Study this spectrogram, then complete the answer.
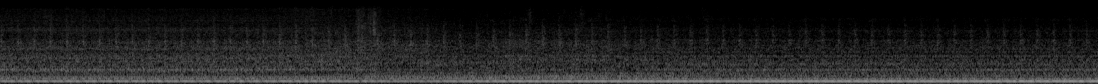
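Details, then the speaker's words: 2010 GMC Sierra with 2000 miles, cold idle: light even tapping around three per second over the low hum, still at 4 minutes, stopped at 5:42 as temperature came up; owner suspects piston slap, unconfirmed. "Still tapping at 4 minutes. Tapping finally stopped at 5 minutes and 42 seconds."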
